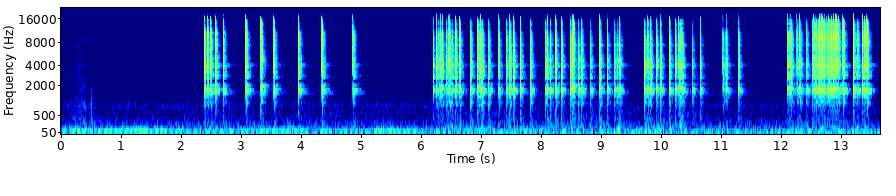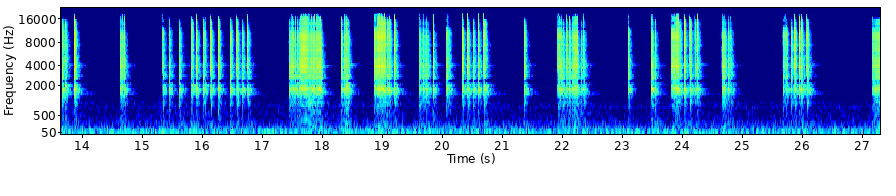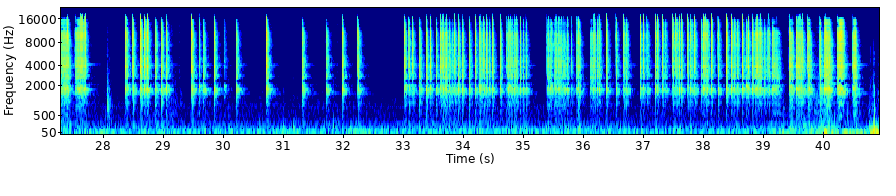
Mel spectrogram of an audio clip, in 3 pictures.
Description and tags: Bed Squeaking 01
A metal frame bed being leant on and sqeaking. Could be slowed down and modified to make cracking sounds.
bed, cracking, creaking, metal, squeak, squeaking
